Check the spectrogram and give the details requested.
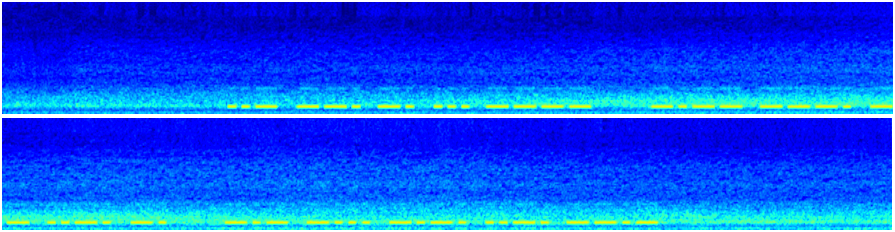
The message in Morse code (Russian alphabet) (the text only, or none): УГНСШ ЫЧМФН КБЦФЩ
